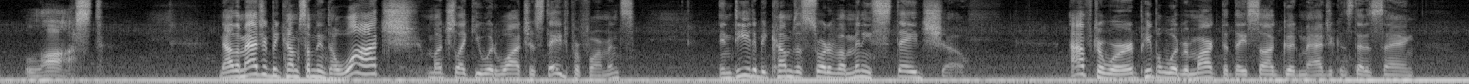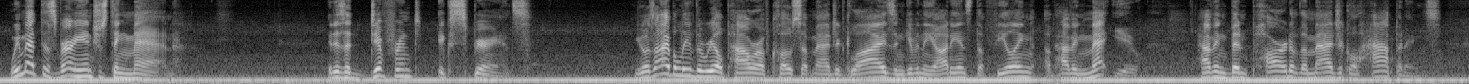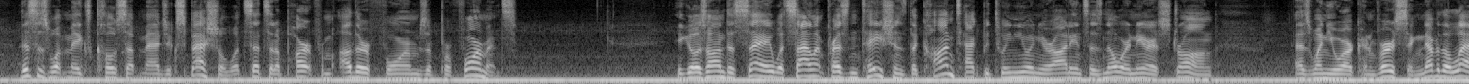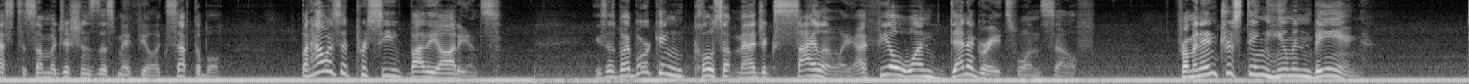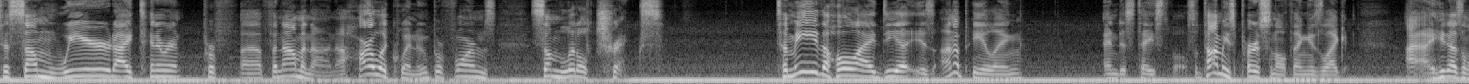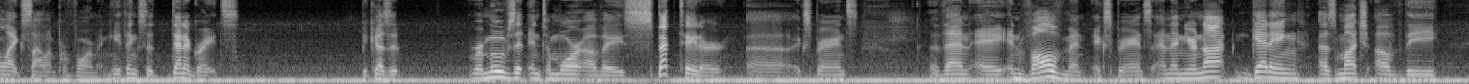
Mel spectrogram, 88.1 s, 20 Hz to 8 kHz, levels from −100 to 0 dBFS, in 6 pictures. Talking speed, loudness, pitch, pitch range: 145 wpm, -26 LUFS, 110 Hz, 105-120 Hz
